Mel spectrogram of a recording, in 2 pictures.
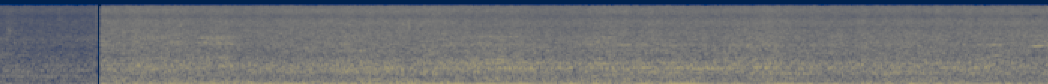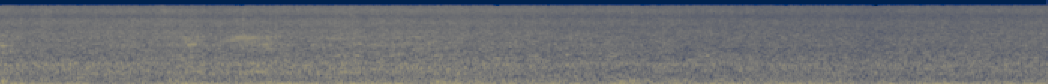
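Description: Water splashes and rushes against a moving boat.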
